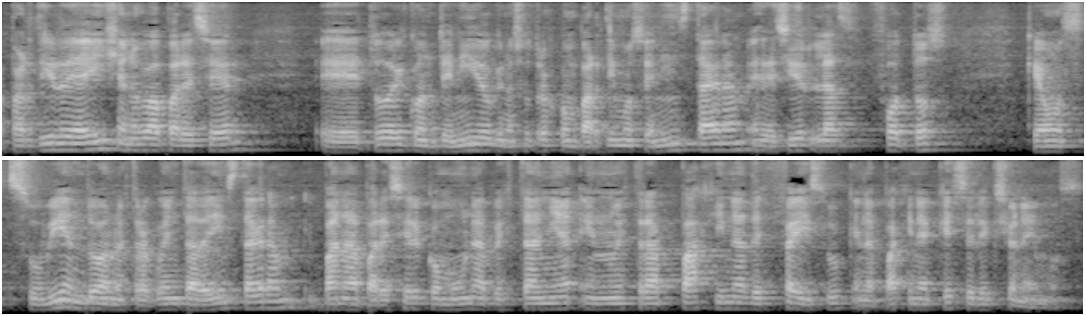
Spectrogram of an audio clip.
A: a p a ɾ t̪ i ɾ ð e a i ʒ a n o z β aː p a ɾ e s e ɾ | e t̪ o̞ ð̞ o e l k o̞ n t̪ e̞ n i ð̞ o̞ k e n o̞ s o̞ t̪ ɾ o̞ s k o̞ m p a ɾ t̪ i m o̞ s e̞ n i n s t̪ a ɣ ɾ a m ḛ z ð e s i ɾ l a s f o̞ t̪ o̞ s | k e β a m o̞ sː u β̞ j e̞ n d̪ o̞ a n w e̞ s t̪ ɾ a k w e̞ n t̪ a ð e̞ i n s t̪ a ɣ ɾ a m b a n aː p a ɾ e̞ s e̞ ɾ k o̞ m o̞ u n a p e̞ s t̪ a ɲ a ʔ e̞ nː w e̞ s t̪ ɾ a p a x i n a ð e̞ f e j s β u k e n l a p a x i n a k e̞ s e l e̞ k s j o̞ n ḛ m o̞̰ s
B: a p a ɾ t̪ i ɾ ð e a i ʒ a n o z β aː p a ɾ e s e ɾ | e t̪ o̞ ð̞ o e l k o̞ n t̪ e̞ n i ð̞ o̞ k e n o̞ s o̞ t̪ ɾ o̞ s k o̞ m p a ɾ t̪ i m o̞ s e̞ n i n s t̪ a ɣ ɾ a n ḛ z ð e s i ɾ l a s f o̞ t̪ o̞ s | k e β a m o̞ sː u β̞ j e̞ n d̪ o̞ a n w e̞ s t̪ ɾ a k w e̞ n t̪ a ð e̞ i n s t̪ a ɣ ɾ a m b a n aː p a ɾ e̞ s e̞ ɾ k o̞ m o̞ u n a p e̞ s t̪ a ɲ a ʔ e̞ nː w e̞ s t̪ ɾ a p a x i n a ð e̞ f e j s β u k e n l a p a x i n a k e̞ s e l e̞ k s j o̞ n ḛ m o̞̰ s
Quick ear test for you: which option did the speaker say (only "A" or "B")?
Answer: A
